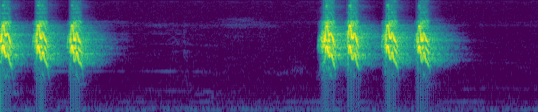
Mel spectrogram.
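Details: A young yellow-vented bulbul recorded by phone in West Java, used for taming wild-caught birds, gives two short bursts of harsh, scratchy chirps, three notes then four after a pause of about a second.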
